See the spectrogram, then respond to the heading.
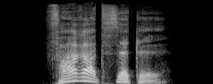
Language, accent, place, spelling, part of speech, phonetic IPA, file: German, Germany, Berlin, Fahrradsättel, noun, [ˈfaːɐ̯ʁaːtˌzɛtl̩], De-Fahrradsättel.ogg
- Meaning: nominative/accusative/genitive plural of Fahrradsattel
